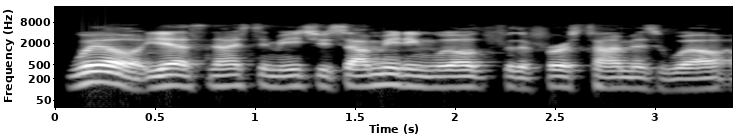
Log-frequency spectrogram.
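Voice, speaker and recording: Against a quiet background, a man with an ordinary speaking voice talks at a medium pitch with fairly even intonation. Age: 40s. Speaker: podcast host and real estate agent. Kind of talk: casual interview chat.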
